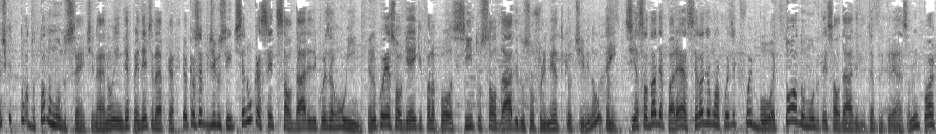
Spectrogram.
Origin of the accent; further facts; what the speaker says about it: Bauru, São Paulo, Brazil; now in São Paulo, Brazil; Mas eu moro em São Paulo já há muito tempo, cara. Eu saí de Bauru com 19 anos e vim pra São Paulo, eu tô com 55, então faço a conta, né? Eu sou muito mais paulistano hoje do que sou bauruense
